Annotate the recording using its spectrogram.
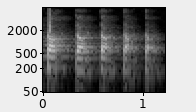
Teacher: कहां से बोलता है मूर्धा से टच होता है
